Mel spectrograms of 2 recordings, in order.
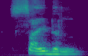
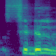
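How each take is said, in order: First: साइडल said with a long "sai", as "sai-dl"; correct pronunciation. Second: सिडल said with a short i, as "sid-dl"; wrong pronunciation. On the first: Teacher giving students the correct साइडल, long "sai". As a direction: say साइडल with the long "eye" sound. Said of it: "pronunciation है वो है साइडल". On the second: Teacher showing students the wrong way to say सिडल, short i. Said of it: "इसको सिडल मत बोलना". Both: Shown as a demonstration.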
